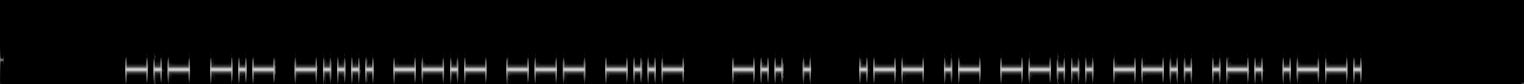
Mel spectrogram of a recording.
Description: Morse code, heard as a keyed tone, about 17 wpm, 700 Hz. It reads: KK6QOX DE WA7ZRP
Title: USA Callsign DE Callsign - 6 Characters - 17wpm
